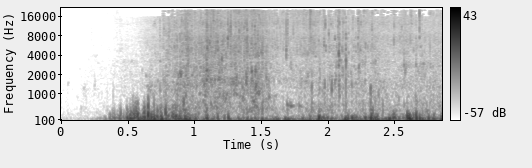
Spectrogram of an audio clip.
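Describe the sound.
People wading through wetland water make continuous sloshing and splashing as legs push through the shallows, a rough, rhythmic churn of moderate loudness that begins after a brief silence and keeps going to the end.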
